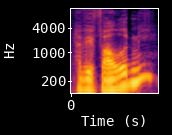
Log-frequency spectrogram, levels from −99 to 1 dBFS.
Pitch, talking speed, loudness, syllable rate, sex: 155 Hz, 275 wpm, -14 LUFS, 8.2 syllables/s, male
